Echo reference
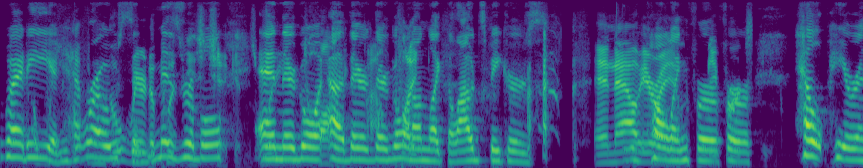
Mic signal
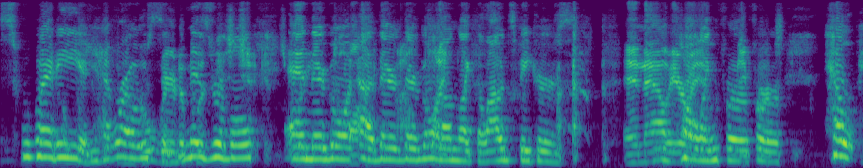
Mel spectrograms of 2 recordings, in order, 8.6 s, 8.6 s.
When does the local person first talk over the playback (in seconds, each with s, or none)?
none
